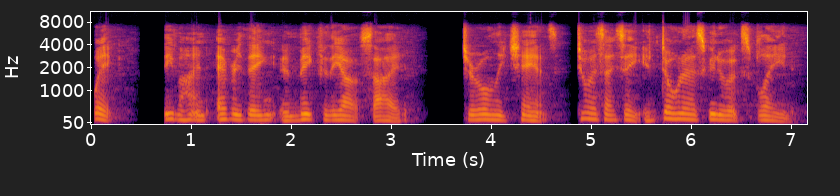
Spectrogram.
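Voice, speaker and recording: A man voicing a terrified man trapped in a vault, pleading and shouting in panic. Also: mid-range voice, moderate pace, pitched above the performer's own voice, natural voice. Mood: frantic. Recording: lo-fi with faint noise.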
